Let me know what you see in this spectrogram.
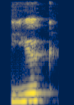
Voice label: "juk", Proto-Germanic

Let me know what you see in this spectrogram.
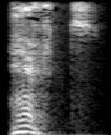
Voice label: "hert", Proto-Germanic

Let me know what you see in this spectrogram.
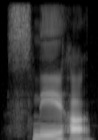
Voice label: "sneha", Sanskrit

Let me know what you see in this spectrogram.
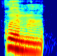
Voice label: "kweman", Proto-Germanic

